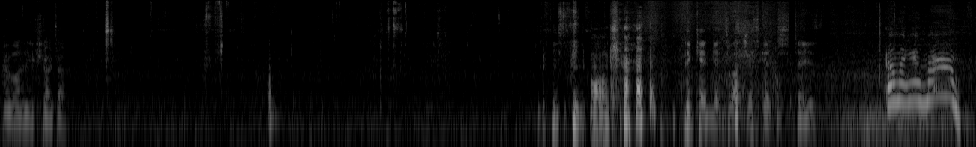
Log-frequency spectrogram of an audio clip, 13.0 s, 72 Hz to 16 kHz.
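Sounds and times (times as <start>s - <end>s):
rustles: 8.4s - 11.9s.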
